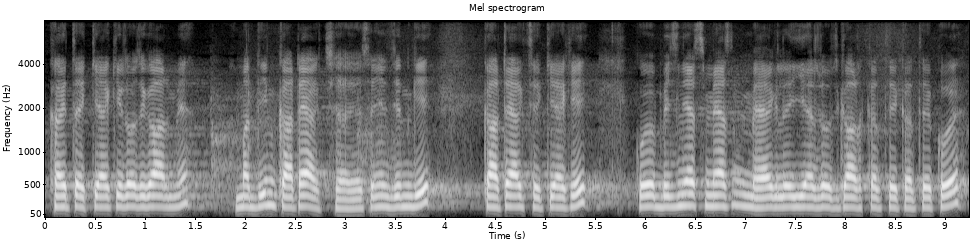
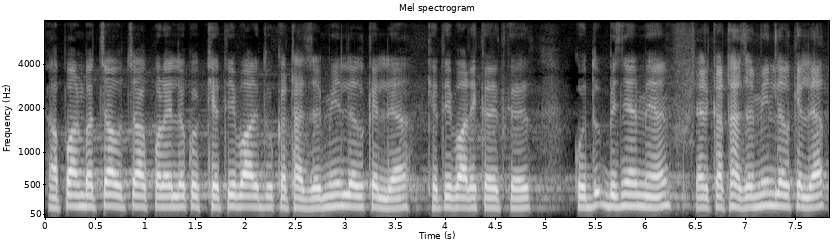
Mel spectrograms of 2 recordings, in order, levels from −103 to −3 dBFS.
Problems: none marked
